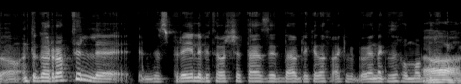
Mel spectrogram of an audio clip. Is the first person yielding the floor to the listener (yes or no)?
yes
